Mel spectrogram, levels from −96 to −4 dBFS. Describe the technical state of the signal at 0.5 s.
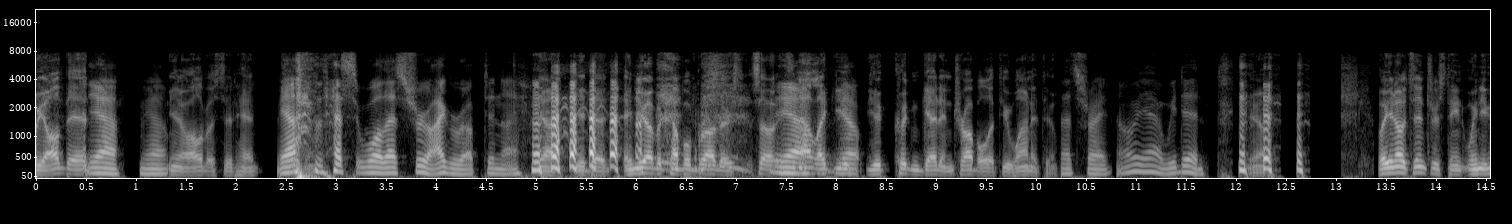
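Around 0.5 s there is a dropout from lost LE Audio frames, spanning 0.47 to 0.49 s, just before "yeah yeah you know". About 20 ms of audio went missing, which fits two 10 ms frames. The decoder filled the gap by reusing the last spectrum with randomised signs. The short hole becomes a brief noisy smear rather than silence. The speech loses its clarity for an instant, then returns.

Underneath, the whole clip carries Bluetooth LC3 compression damage, and it is plainly audible here. The speech has a breathy, grainy edge. The upper spectrum sounds thinned and partly replaced by noise. This is likely the result of LC3 coding at a low rate. The sound fits roughly 32 kbps, where the codec discards much high-frequency detail and substitutes noise fill.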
